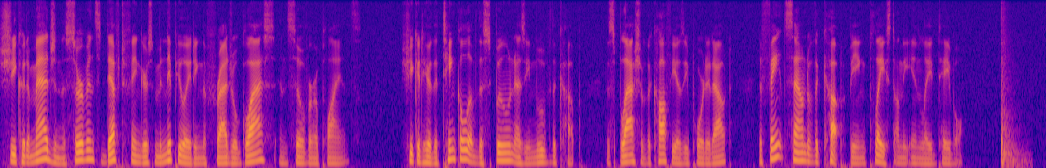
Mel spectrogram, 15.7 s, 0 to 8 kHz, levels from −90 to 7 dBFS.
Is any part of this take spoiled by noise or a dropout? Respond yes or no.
yes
